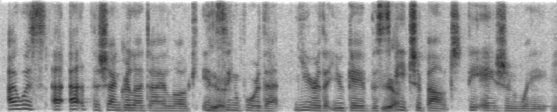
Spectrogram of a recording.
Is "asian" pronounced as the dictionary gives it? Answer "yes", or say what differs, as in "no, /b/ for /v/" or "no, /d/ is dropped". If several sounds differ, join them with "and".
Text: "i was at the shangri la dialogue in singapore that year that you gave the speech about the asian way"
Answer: yes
